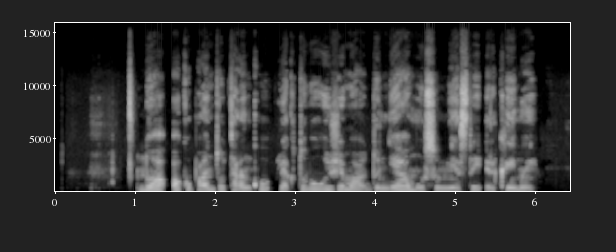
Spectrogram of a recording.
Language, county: Lithuanian, Kaunas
